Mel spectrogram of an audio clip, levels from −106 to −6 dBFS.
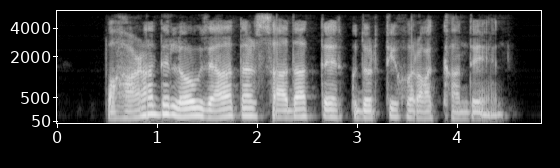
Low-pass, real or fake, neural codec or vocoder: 5.4 kHz; fake; codec, 16 kHz, 8 kbps, FreqCodec, larger model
